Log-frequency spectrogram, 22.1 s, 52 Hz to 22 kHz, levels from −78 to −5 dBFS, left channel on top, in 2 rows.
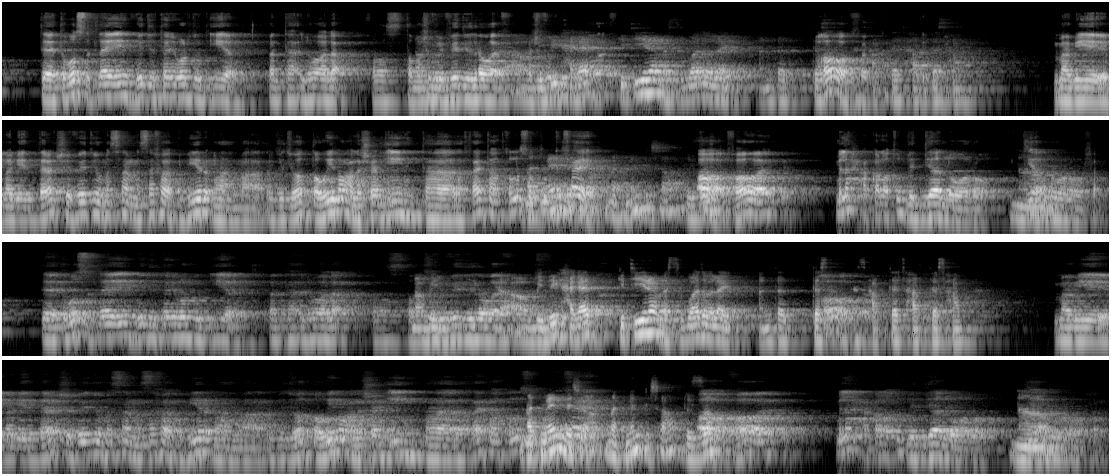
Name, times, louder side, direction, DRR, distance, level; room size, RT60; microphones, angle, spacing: voice 1, 0.4-2.4 2.7-6.0 8.2-8.9 10.5-17.0 18.0-19.0 19.4-22.0, left 4 dB, 50° left, 7 dB, 0.3 m, -26 dB
voice 2, 4.1-7.3 7.6-8.2 8.9-9.6 16.3-18.2 21.2-21.7, right 4 dB, 45° right, 6 dB, 0.3 m, -26 dB
4.3 x 3.7 x 3.1 m, 1.5 s
head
